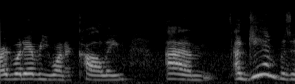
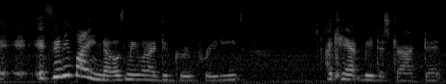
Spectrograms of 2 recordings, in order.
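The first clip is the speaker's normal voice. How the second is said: usual speaking voice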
